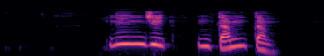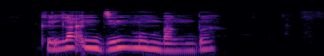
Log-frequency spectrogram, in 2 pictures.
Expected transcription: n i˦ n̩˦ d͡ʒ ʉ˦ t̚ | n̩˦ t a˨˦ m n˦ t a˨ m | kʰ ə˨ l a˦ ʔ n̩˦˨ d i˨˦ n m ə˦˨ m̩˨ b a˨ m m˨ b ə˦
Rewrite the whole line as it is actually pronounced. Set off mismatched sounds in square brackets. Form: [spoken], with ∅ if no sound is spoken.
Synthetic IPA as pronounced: n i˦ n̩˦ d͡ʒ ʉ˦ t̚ | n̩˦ t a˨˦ m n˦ t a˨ m | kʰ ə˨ l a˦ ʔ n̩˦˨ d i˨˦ n m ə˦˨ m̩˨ b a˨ [ŋ] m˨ b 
